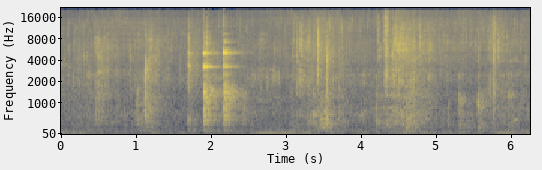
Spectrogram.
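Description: Ghee-fried cashews being stirred into rava halwa in a pan, with repeated scraping and clinking of a spoon against the metal and a faint sizzle underneath, close and irregular.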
